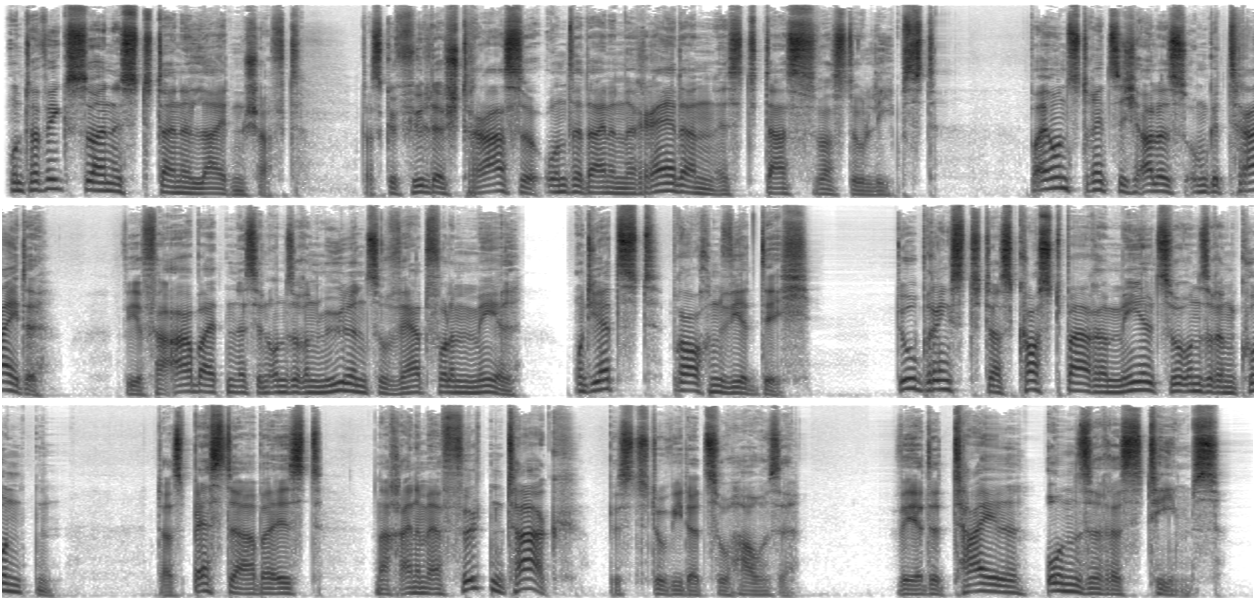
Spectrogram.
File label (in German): DE DE LKW Werkfahrer recruiting audition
